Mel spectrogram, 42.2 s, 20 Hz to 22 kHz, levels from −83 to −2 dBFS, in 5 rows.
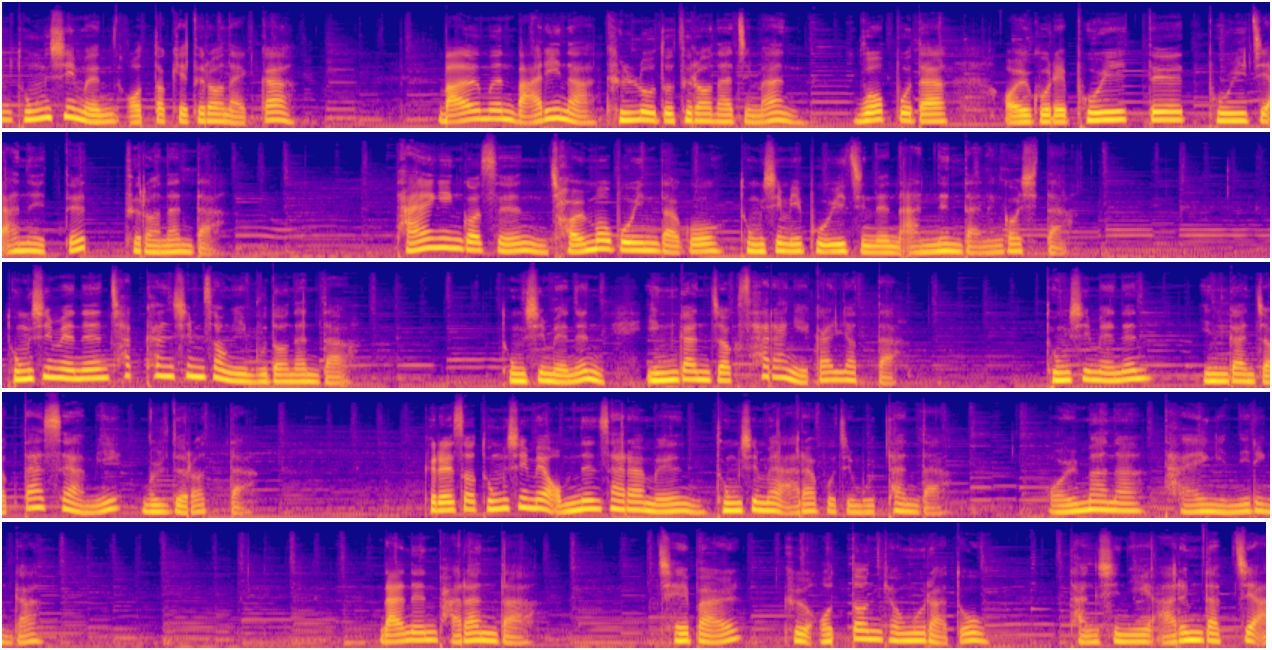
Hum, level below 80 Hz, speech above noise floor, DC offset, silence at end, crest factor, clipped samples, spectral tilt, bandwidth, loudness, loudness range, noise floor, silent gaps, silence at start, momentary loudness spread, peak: none; -42 dBFS; 28 dB; under 0.1%; 0 s; 14 dB; under 0.1%; -6 dB/octave; 16 kHz; -13 LUFS; 5 LU; -41 dBFS; none; 0 s; 11 LU; 0 dBFS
